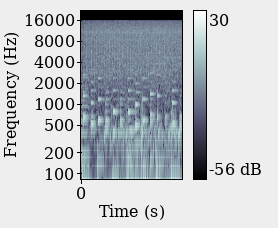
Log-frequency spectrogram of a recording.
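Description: Cartoon car-wash spray: a steady hiss of water jets spraying soapy water, over a light tune of short notes stepping up and down.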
